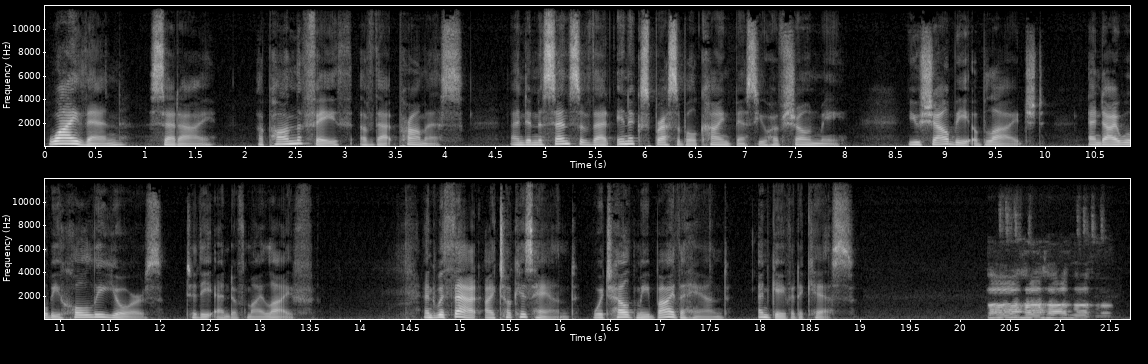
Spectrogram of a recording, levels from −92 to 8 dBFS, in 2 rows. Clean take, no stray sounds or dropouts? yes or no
no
